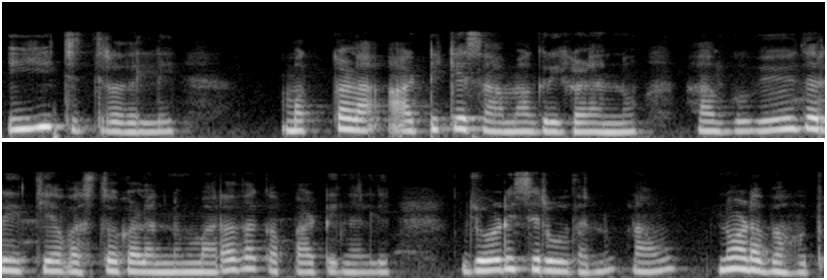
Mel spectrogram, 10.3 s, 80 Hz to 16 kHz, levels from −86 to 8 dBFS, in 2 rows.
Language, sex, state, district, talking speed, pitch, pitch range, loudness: Kannada, female, Karnataka, Bangalore, 80 wpm, 220 Hz, 205-245 Hz, -17 LUFS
